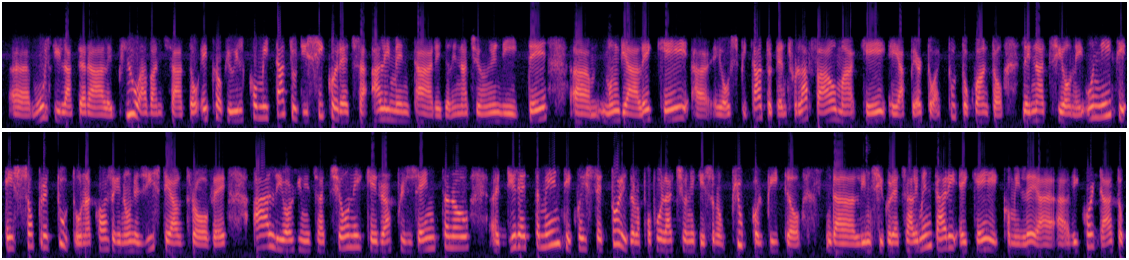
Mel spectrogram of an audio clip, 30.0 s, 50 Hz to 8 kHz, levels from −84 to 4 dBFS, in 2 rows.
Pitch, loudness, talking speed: 185 Hz, -23 LUFS, 125 wpm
